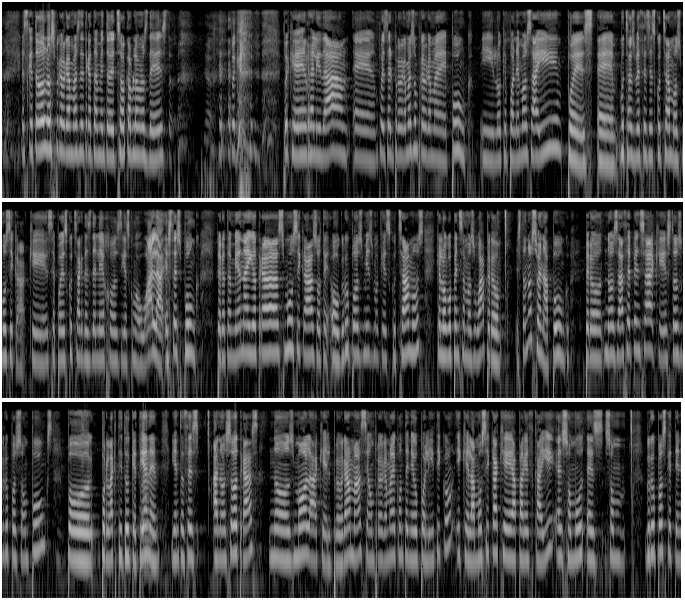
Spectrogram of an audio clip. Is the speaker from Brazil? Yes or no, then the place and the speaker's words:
yes; Brazil; Spanish is a second language; Bueno, porque yo no soy de aquí, yo soy de Brasil.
